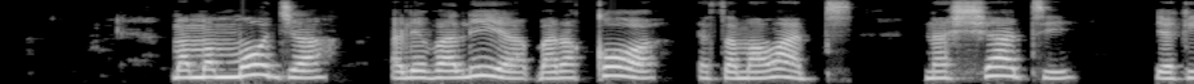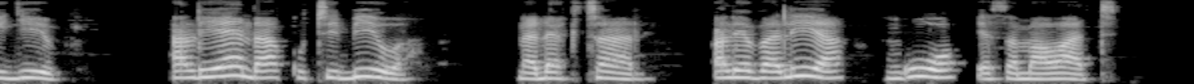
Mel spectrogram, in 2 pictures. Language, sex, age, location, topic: Swahili, female, 36-49, Mombasa, health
